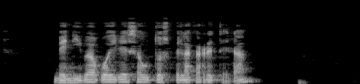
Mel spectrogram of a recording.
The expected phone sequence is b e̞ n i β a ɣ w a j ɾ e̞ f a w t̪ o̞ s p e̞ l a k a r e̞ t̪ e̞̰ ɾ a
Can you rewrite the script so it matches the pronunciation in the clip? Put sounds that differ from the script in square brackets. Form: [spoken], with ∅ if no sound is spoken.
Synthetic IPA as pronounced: b e̞ n i β a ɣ w a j ɾ e̞ [s] a w t̪ o̞ s p e̞ l a k a r e̞ t̪ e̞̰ ɾ a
